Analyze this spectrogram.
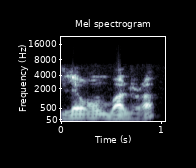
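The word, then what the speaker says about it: Léon Walras: the father of these type of models is Leon valra it's pronounced Leon valra uh he's a French or well he can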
